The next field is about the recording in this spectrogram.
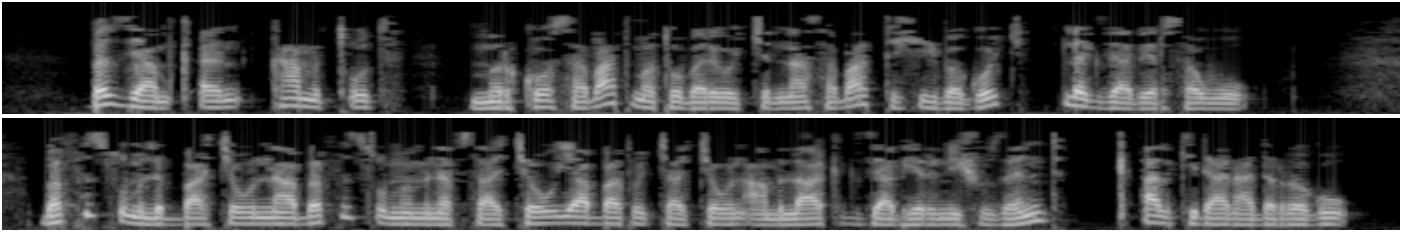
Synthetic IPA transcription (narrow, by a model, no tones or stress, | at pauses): bəzːijamkʼənkʰamɨt̪ʼut̪ | mɨɾkʰo̞səβat̪mət̪ʰo̞bəɾewo̞t͡ʃːɨnːasəβat̪ːɨʃɪʃbəɡo̞t͡ʃː | ləɨɡzjaβhe̞ɾsəwːu | bəfɨsʼumlɨbːat͡ʃːɛwɨnːabəfɨsʼumɨmnəfsat͡ʃːɛwjɛabːat̪ʰo̞t͡ʃːat͡ʃːɛwna̰mlakʰɨɡzjaβhe̞ɾɨniʃuzənd̪ | kʼalkʰid̪anad̪ərːəɡu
